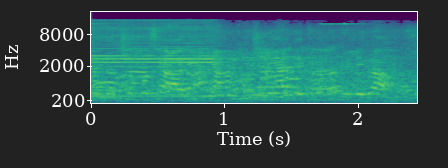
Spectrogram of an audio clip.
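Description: Background chatter of several people talking over one another. A steady tone is held through about the first second.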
